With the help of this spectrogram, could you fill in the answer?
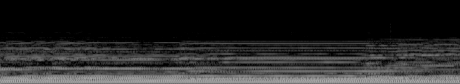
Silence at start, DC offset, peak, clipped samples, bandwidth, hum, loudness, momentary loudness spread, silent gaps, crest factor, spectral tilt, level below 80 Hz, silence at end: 0 s; under 0.1%; -14 dBFS; under 0.1%; 4.7 kHz; 50 Hz at -65 dBFS; -27 LUFS; 1 LU; none; 10 dB; -11 dB/octave; -56 dBFS; 0 s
